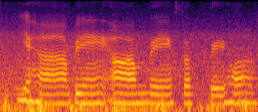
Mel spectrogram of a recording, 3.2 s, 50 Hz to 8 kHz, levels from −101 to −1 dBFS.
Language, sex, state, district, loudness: Hindi, female, Haryana, Charkhi Dadri, -17 LUFS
